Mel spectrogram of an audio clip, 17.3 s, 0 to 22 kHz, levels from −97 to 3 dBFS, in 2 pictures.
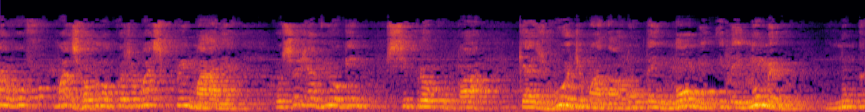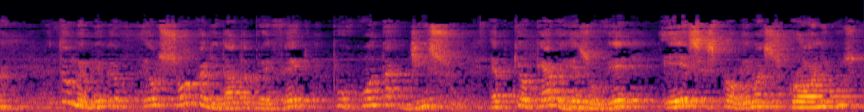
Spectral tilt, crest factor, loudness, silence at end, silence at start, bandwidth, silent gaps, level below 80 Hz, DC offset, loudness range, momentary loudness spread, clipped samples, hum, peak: -5 dB/octave; 18 dB; -22 LUFS; 0 s; 0 s; 11.5 kHz; none; -54 dBFS; under 0.1%; 5 LU; 11 LU; under 0.1%; none; -4 dBFS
